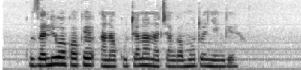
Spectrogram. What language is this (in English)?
Swahili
